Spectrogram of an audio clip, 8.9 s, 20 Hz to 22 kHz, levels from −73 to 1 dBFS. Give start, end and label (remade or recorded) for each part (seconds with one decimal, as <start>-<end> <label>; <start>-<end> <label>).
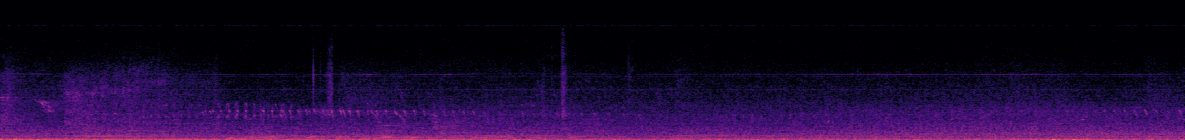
0.0-8.9 recorded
